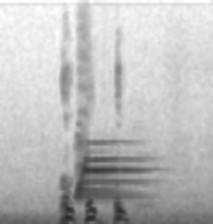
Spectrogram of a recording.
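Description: A bright chime sound effect: several high ringing tones that start with a short upward sweep a little under a second in and ring for about a second, the cartoon 'ding' of a bright idea. Under its start come three short vocal sounds.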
